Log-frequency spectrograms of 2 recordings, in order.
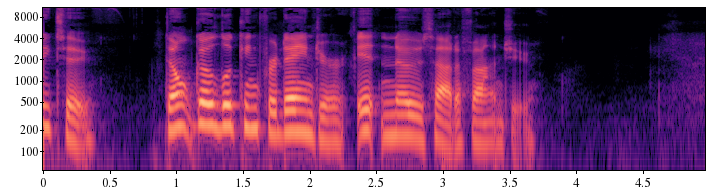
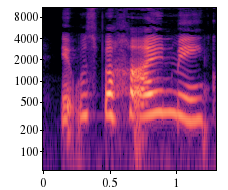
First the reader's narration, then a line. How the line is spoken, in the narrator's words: Gwendol moans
